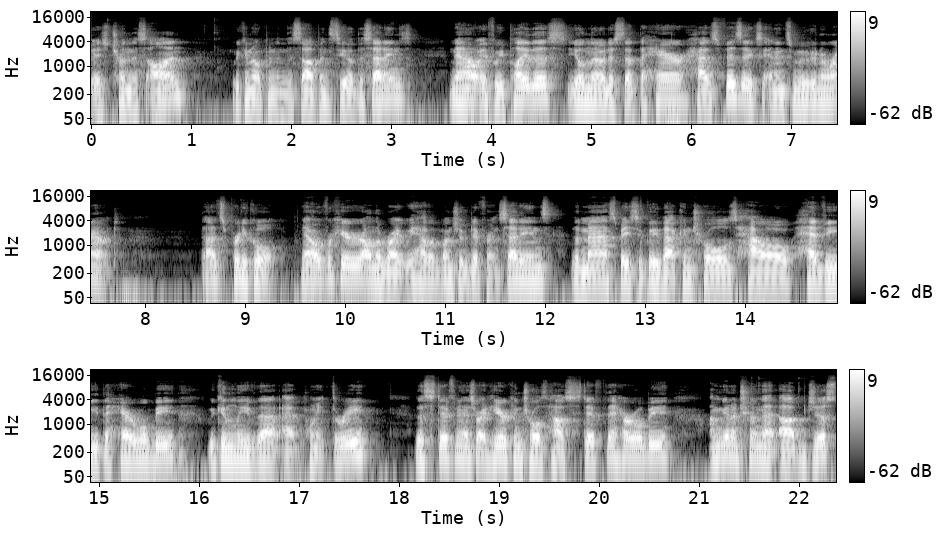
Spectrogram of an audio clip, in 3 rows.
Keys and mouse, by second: 0.1-3.1 drag, 3.1-3.8 middle drag, 3.8 alt+a, 7.2 click, 7.9 alt+a, 8.8-9.4 drag, 21.6-22.3 drag.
